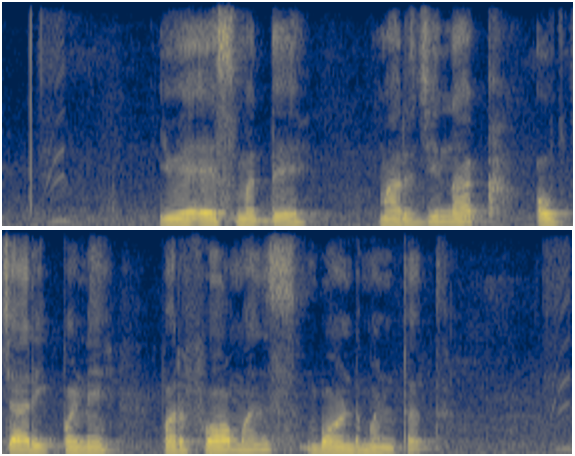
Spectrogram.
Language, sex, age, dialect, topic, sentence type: Marathi, male, 25-30, Southern Konkan, banking, statement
